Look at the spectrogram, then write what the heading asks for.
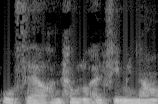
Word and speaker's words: offert: Nous avons ouverte, on va mettre T, on ne prononce pas le T, d'accord? Pareil, offert, nous avons offerte, d'accord?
